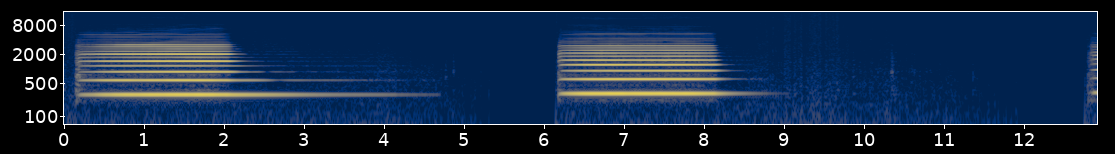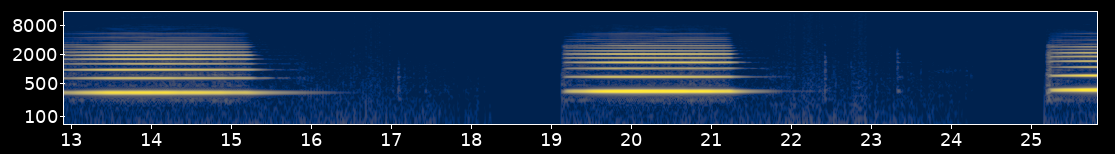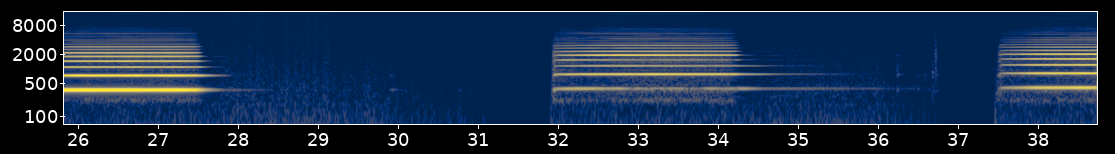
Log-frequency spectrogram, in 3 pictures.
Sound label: Viola arco sul D mf D4 B4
